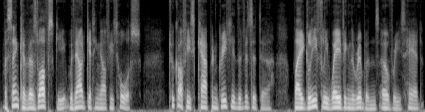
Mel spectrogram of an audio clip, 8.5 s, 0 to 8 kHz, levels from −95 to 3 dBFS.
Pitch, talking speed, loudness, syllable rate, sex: 125 Hz, 160 wpm, -19 LUFS, 5.1 syllables/s, male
